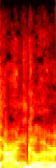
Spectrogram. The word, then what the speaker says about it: Angela: sweeps to third term Angela Merkel is it Angela or Ang it's angular isn't it it is it's a hard G she has a hard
